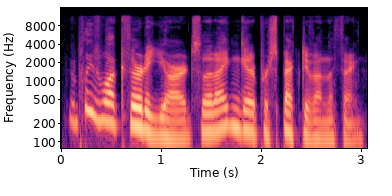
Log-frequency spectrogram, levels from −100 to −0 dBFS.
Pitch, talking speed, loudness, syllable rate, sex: 150 Hz, 275 wpm, -17 LUFS, 7.0 syllables/s, male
